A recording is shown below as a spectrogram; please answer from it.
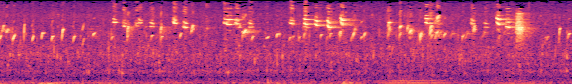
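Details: Cheerful, rapid European goldfinch song: dense high twittering with sharp chirps and tinkling trills, growing louder midway, one strong buzzy note near the end, faint low hum underneath.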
